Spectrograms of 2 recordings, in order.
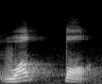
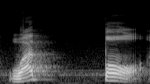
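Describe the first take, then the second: First: The opening 'wa' sounds heavy and dark. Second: The opening 'wa' sounds light and bright. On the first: The speaker calls it wrong. "Jadi jangan dibaca wawnya dibaca jadi tebal. Jangan jangan watto" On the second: The speaker calls it right. "Wawnya tetap kita tersenyum karena dia adalah huruf yang tipis"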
